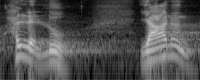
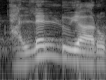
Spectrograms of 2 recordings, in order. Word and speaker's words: 할렐루야: 언어에 따라서는 라틴어, 그리스어 이렇게 번역이 되면서 히브리어가 가지고 있는 강한 발음이 되지 않는 언어 때문에 알렐루야로 번역이 되고, 여러분 가끔 찬양하시다 보면 알렐루 알렐루야 이렇게 찬양을 하죠.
